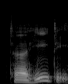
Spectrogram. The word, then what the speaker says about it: Tahiti: Tahiti. 3 syllables. In Spanish, Tahiti.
